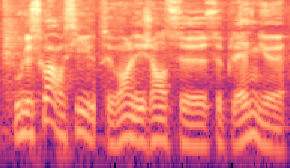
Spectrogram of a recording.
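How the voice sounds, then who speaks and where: A man interviewing a local business owner, asking friendly questions with some halting starts. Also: lowish voice, noisy background.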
